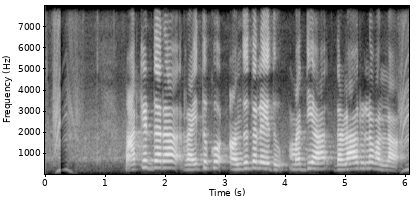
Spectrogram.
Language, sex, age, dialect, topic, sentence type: Telugu, female, 36-40, Telangana, agriculture, statement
